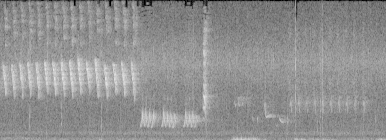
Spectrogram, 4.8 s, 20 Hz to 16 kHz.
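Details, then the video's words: Thrush nightingale singing on the Żerań Canal on 24 April 2022: a run of rapid high ticking notes, then three buzzy blocks lower down and a few short whistles, over a steady low hum. "Śpiew słowika rdzawego na Kanale Żerańskim"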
